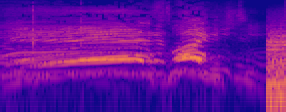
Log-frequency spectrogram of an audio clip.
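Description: Contestants' voices in one long drawn-out cheer of encouragement, held about a second, followed by a short second shout.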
